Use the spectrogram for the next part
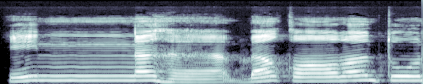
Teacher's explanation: انہا بقرۃ، با کو نرم سے ادا کریں گے، قاف کو موٹا کرنا ہے، را کو موٹا کریں گے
